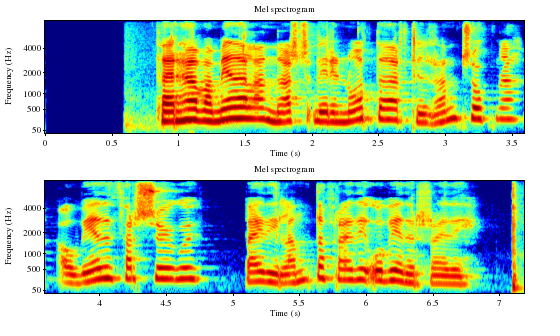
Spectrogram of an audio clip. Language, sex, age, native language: Icelandic, female, 16, Icelandic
